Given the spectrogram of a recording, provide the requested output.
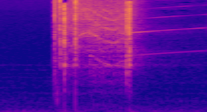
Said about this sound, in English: His flash briefly illuminates the corridor leading to a bedroom.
